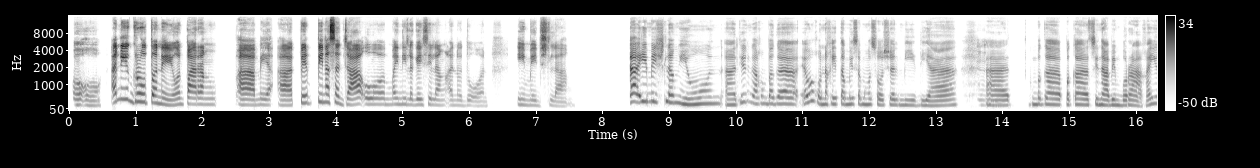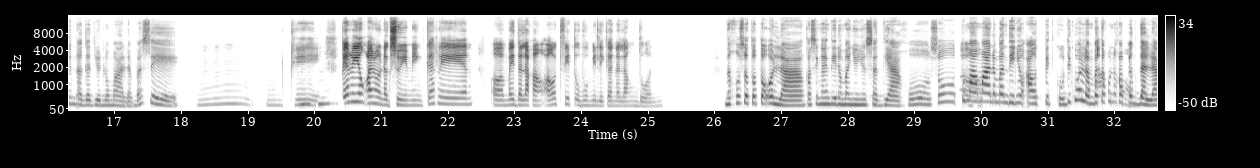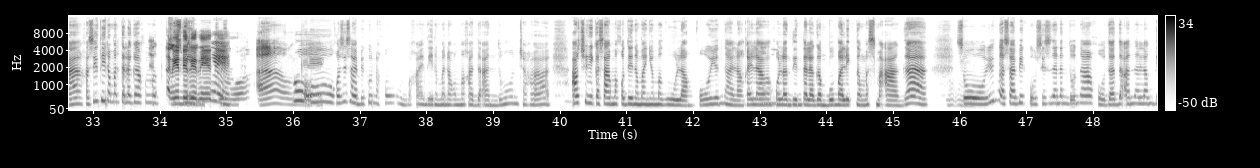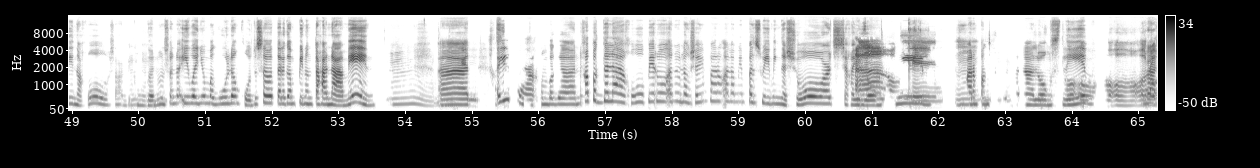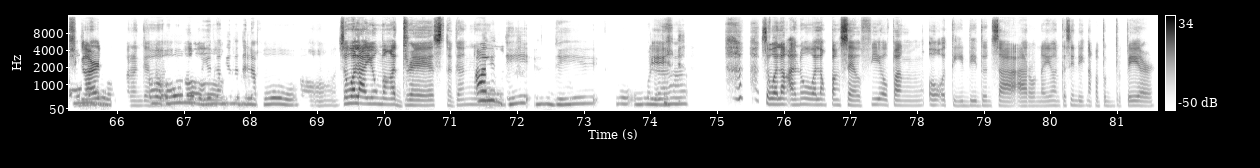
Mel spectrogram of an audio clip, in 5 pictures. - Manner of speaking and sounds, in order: tapping; unintelligible speech; chuckle; other background noise; chuckle
- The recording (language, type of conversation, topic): Filipino, podcast, Anong simpleng bagay sa dagat ang lagi mong kinabibighanian?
